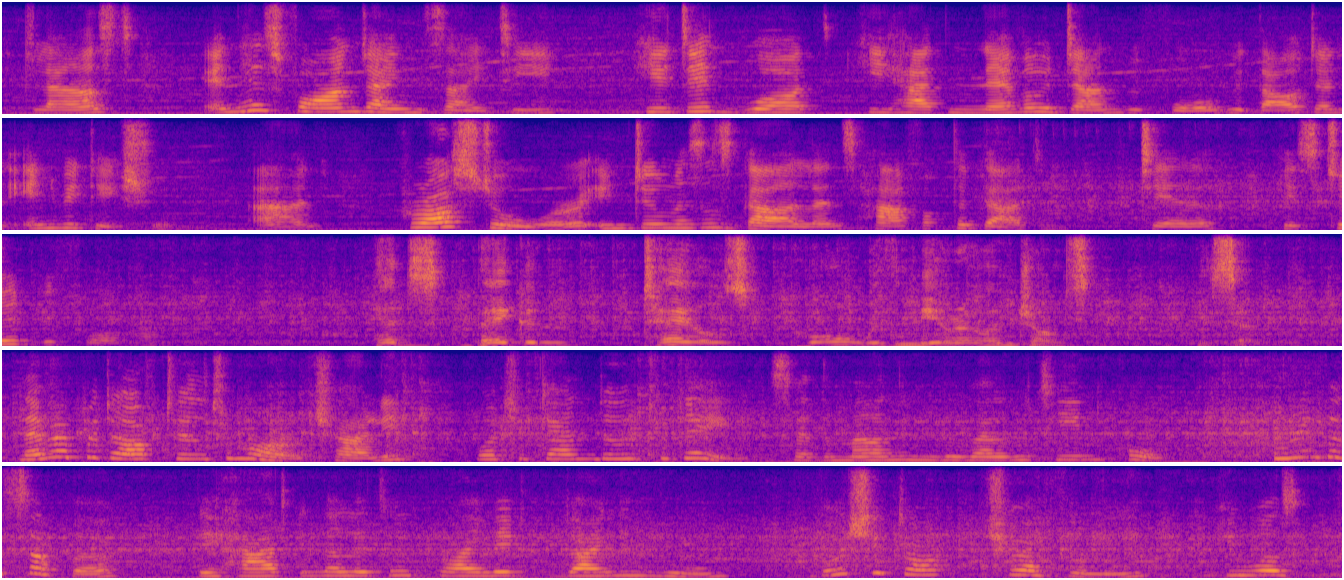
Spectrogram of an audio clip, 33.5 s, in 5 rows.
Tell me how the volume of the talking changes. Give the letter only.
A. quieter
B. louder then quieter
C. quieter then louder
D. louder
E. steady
E.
